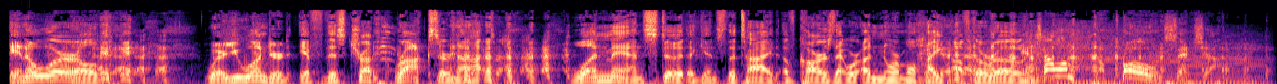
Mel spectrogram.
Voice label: saying in a world where you wondered if this truck movie trailer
